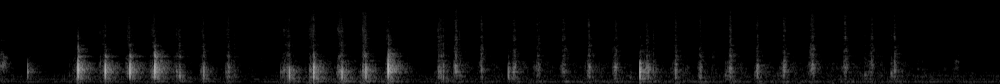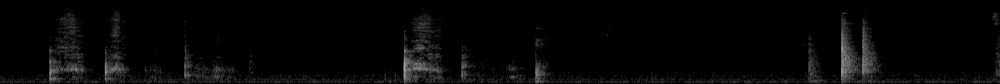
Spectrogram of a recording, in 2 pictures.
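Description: Kitchen knife finely chopping green chili peppers on a wooden cutting board: quick, even runs of chops at about five a second for the first nine seconds or so, then a few scattered knocks.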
